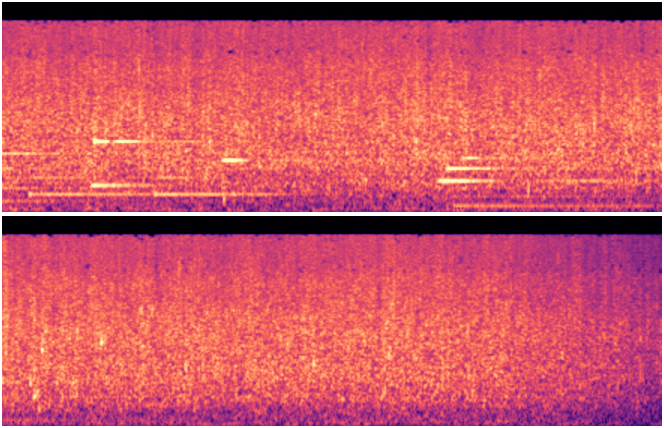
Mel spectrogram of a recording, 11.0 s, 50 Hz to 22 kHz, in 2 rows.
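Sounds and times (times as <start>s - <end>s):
soft music: 0.0s - 6.7s
waterfall rushing: 0.0s - 10.3s.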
